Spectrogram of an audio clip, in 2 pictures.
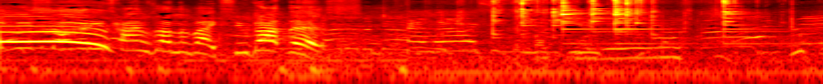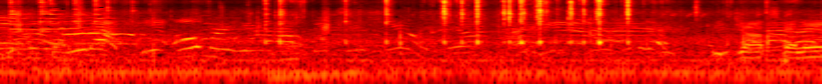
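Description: Spectators cheering: a loud, long, high 'woo' at the start, followed by shorter shouts of encouragement and scattered voices over a steady low background hum.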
